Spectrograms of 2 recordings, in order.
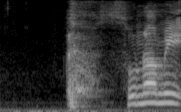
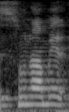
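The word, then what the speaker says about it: tsunami: বলছেন সাতের এক আচ্ছা সুনামি এইটা অনেকেরই মুখস্ত আছে যে সুনা আর হলো মি এটার সামনে একটা টি আছে যে টিটা আসলে সাইলেন্ট থাকে সাইলেন্ট থাকে সো এটার জন্য একটা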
